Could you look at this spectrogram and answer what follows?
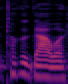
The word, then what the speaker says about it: Tokugawa: which is when the country was ruled by Tagua. No. – Do you know what? When you're writing these, you should write it phonetically out how you say it. – Was ruled by the Tokugawa shogunate from 1603 to 1868.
